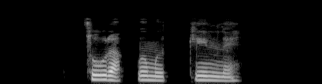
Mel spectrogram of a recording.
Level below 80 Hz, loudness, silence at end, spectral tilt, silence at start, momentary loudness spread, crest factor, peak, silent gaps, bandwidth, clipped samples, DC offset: -72 dBFS; -19 LUFS; 0.85 s; -6 dB/octave; 0.85 s; 12 LU; 20 dB; -2 dBFS; 1.25-1.37 s, 1.69-1.89 s; 9.2 kHz; under 0.1%; under 0.1%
